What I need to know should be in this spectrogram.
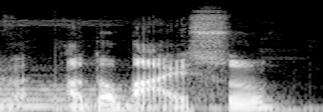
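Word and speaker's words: アドバイス: And then we have adobaisu, advice. Of course, we check its accent. While searching it, I can mention that yeah, we have of course the additional O for the D. English V that becomes a B.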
